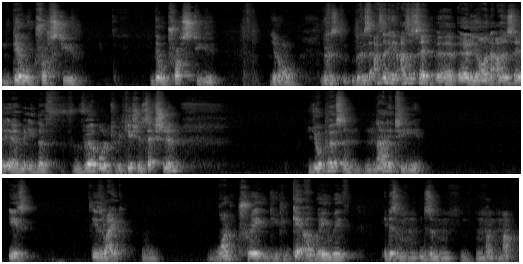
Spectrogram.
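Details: Adult with a stammer (stuttering) speaking unedited, with audible repetitions of words and syllables; stuttering.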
